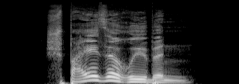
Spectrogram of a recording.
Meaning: plural of Speiserübe
- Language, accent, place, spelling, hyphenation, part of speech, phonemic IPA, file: German, Germany, Berlin, Speiserüben, Spei‧se‧rü‧ben, noun, /ˈʃpaɪzəˌʁyːbən/, De-Speiserüben.ogg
